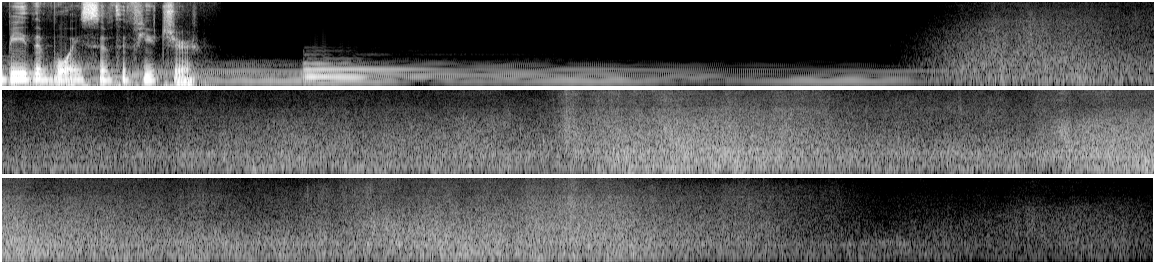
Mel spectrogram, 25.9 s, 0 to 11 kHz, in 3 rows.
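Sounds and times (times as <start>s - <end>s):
ocean waves breaking: 6.8s - 25.9s.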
